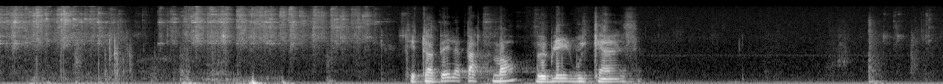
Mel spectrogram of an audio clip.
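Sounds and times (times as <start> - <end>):
apartment door being opened: 0.2 - 3.3
speech: 4.1 - 6.4.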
